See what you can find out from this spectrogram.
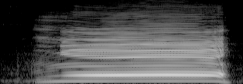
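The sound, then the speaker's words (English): A farmer's cow, just around the corner, lets out a single long, loud moo, rising in over half a second, holding a steady low pitch for about two seconds, then cutting off sharply. No one speaks. “Big Ted, look, it's a cow standing with someone.”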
